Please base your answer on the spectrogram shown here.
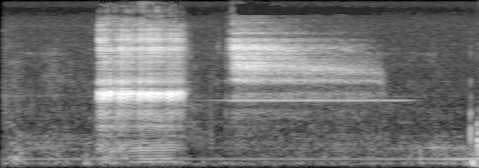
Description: This is the snoring impression of Hissy.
